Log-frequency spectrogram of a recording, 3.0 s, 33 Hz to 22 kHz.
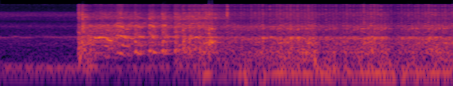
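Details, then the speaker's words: Ford F-350 Super Duty 7.3L Powerstroke diesel after dual alternator install with heavy-duty tensioner and 136" serpentine belt: engine starts and idles with a thin steady squeal as the belt slips on the lower alternator pulley; plan to refit the regular pulley. "well as you can hear that the lower alternator pulley is squeaking again so I guess something have to sleep it over a pulley off again put the regular one back on"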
